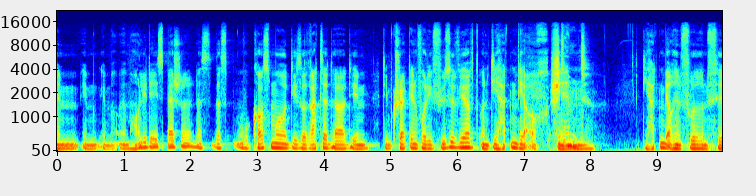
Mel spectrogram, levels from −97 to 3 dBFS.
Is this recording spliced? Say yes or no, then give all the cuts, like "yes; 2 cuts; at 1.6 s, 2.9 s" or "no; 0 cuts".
yes; 1 cut; at 4.8 s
